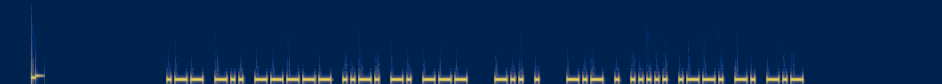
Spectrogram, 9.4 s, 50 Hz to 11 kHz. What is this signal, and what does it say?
Morse code, heard as a keyed tone, about 30 wpm, 700 Hz. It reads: WD0FNO DE KE5PNK
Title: USA Callsign DE Callsign - 6 Characters - 30wpm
